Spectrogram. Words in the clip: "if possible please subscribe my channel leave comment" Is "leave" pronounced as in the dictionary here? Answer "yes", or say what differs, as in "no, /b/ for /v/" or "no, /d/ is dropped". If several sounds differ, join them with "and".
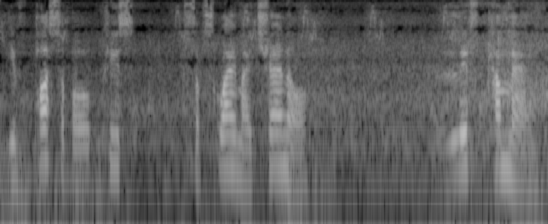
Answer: no, /f/ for /v/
